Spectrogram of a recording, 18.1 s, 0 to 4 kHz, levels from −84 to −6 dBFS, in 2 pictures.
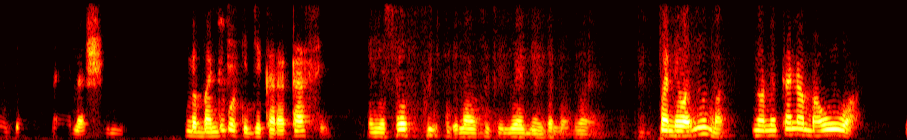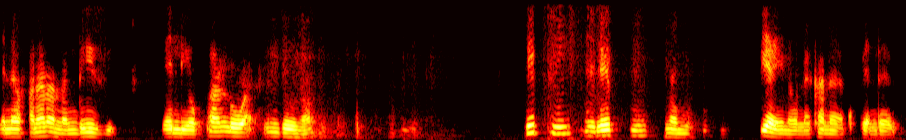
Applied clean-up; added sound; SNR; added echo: neural mask model DeepFilterNet 3.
